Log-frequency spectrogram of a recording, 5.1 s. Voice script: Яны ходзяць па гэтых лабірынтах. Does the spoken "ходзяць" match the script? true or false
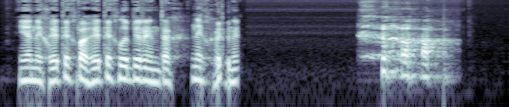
false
